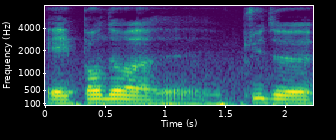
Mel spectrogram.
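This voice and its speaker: A man's medium-pitched voice at a very slow pace. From United States. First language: English (speaking French). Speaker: vlogger. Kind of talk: casual monologue. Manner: halting, many fillers and repetitions.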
